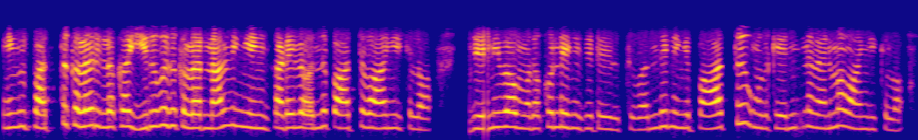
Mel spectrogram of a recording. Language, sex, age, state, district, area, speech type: Tamil, female, 30-45, Tamil Nadu, Thoothukudi, rural, conversation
